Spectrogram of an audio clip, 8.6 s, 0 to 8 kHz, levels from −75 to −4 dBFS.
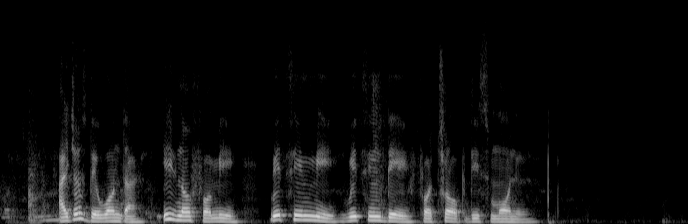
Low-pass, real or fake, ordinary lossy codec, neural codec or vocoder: none; fake; none; codec, 16 kHz, 8 kbps, FunCodec, trained on Chinese and English, 25 frames a second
